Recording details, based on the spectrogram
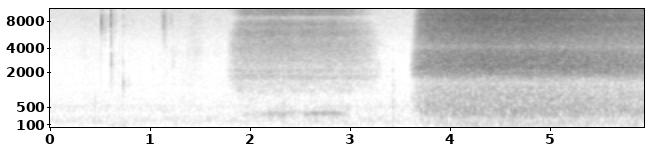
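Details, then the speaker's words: Breathing exercise with a Relaxator resistive breathing device set to level 5: soft nasal inhale, then a long hissing exhale forced through the device's small opening, lengthening the out-breath. "So what I'm doing right now is breathing in through my nasal cavity, through my nostrils, and I'm breathing out through the relaxator. And the sound that you hear is it being forced through this small space in this device."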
